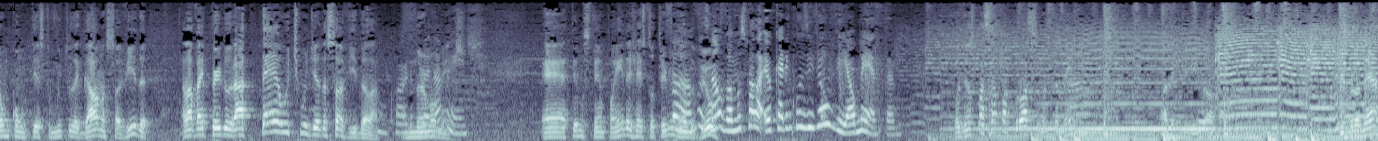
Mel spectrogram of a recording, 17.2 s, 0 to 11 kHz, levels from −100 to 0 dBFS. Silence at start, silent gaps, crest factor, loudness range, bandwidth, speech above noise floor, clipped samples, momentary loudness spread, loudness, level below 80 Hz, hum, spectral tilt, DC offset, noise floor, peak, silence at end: 0 s; none; 16 dB; 7 LU; 11 kHz; 23 dB; under 0.1%; 12 LU; -15 LUFS; -28 dBFS; none; -5 dB/octave; under 0.1%; -39 dBFS; 0 dBFS; 0 s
